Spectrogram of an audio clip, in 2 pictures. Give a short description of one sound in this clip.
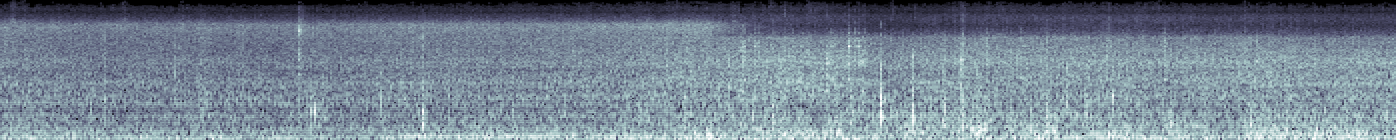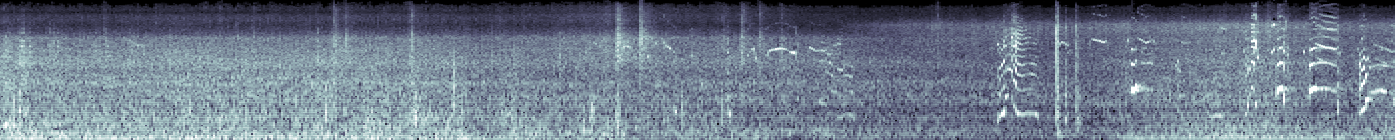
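Rattles and knocks come from the vehicle as it bounces.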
